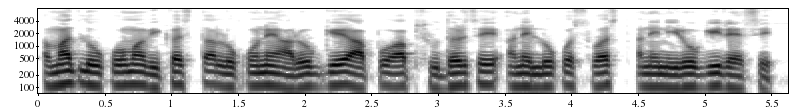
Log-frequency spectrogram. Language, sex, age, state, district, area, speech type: Gujarati, male, 18-30, Gujarat, Ahmedabad, urban, spontaneous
